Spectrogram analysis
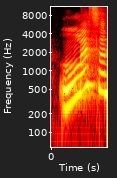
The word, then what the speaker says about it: listen: Lembrando que quando nós temos o T aqui, ó, no listen, eu não pronuncio. Eu não pronuncio. E aqui é uma vogal bem fraquinha, que chama schwa.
